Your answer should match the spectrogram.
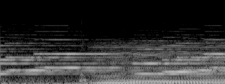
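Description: Organ playing a sustained jazz chord voicing with a melody line moving over it, outlining the chord. About a second in, a deep pedal bass note enters underneath.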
